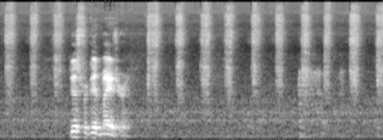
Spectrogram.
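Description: A grinder cranks out black pepper for a pot of hot Texas chili, a run of short, regular gritty grinding strokes under a man's brief speech.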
